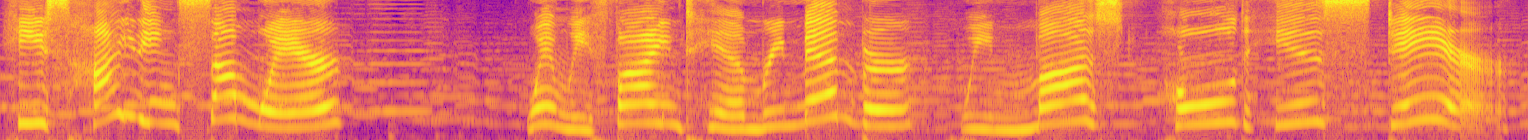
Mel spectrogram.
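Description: An eager little girl from a storybook, played by a woman, urgent and bossy. Her voice sits very high and insists on every point, over background music. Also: expressive, takes it slowly, fairly bright tone, exaggerated voice. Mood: urgent, hushed.

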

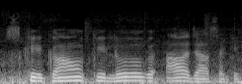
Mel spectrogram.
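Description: A man from Bihar gives casual vlog commentary while riding, in unhurried short, broken phrases. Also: fairly high pitch, background noise. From Bihar, India. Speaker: motovlogger. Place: outdoors on a motorbike on a rural road. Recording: loud music over the voice. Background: music.

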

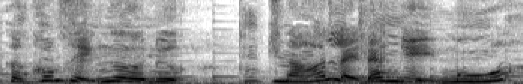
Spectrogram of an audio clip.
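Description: A woman voicing an excitable, curious and playful young cartoon animal in a dub. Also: sits high, brisk, over music. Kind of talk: cartoon dubbing.

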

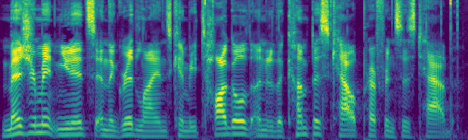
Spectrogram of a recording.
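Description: Dry, measured male tutorial narrator. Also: mid-range voice, a bit bright, dry recording. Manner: measured, neutral step-by-step explaining. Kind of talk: scripted instructional narration. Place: close, dry studio-style voice-over recording.

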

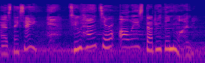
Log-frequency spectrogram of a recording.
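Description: A woman voicing a young, analytical adviser in a game, who explains things in a measured, methodical way. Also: high-pitched, big pitch swings, music in the background. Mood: thoughtful. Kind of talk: game cutscene voice acting.

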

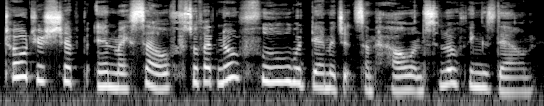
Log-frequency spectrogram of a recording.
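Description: A woman's voice: fairly high pitch, expressive, warm tone, pitched above the performer's own voice. A woman voicing a cheerful, intense female alien spider engineer in an audiobook, with a light chiming voice and courteous, precise speech. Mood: earnest, brisk. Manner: brisk, precise, courteous, slightly formal. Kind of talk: audiobook character voice.

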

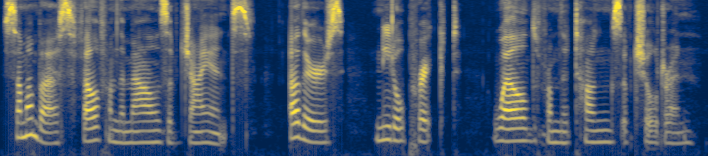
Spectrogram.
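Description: Woman poet reading her poems, solemn and measured, lots of vocal fry, dry recording. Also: fairly low pitch, steady tone, dry recording. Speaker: guest poet. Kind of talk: poetry reading.

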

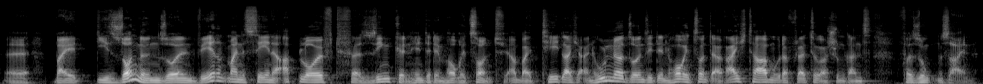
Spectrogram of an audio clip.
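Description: A man's voice: low-pitched, sing-song, brisk, hardly any pauses. A man, explaining like a university lecturer in an informal, conversational way, often checking in with short tags. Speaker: university computer science lecturer.

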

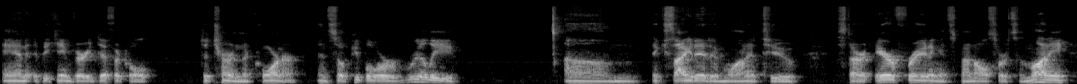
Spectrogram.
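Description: Very deep, gravelly middle-aged man. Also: unhurried. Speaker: guest, supply chain expert. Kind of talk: conversational interview answers. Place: home room, on a video call.

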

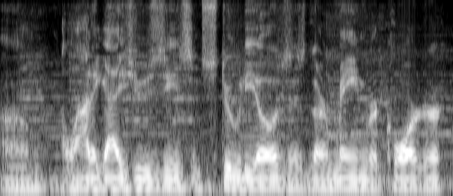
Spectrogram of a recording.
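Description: Man, low voice, casual seller's demo, plainspoken and repetitive, handheld camera mic, clear music in background. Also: flat delivery, a little slow. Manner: plainspoken, repetitive sales patter. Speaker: seller demonstrating used audio gear. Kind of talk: casual product demo narration. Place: indoor room at home, music playing behind. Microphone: handheld camera mic, speaker behind camera.

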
